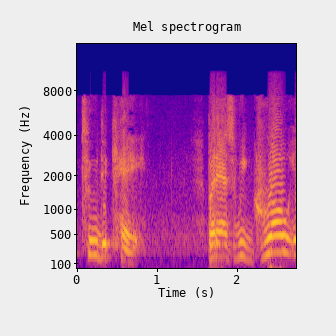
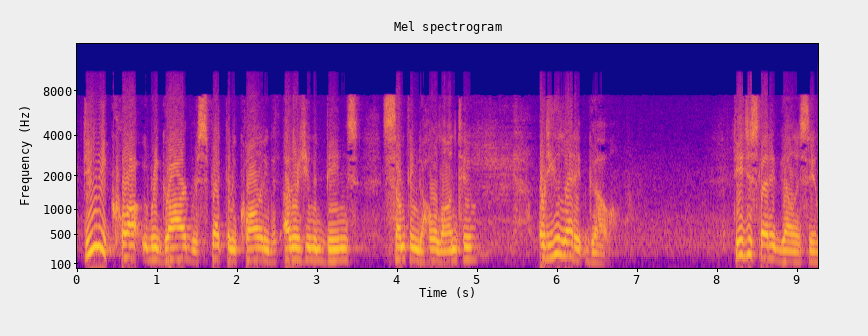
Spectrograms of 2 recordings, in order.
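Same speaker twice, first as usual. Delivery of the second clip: normal talking voice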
